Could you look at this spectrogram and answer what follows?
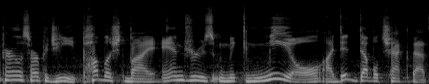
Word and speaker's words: McMeel: We're playing Zweihander, a Grim and Perilous RPG published by Andrews McMeel. I did double check that, so that is how you pronounce it. McMeel Publishing, and designed by Daniel D.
